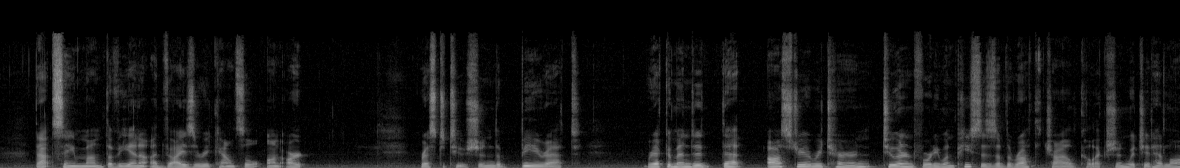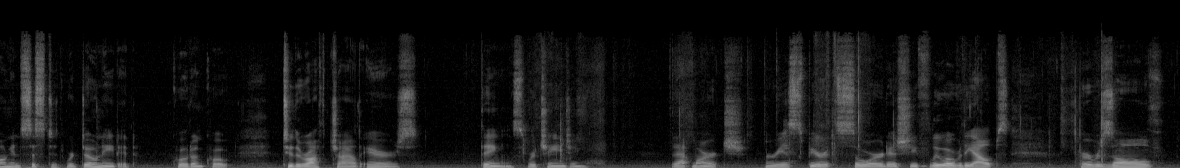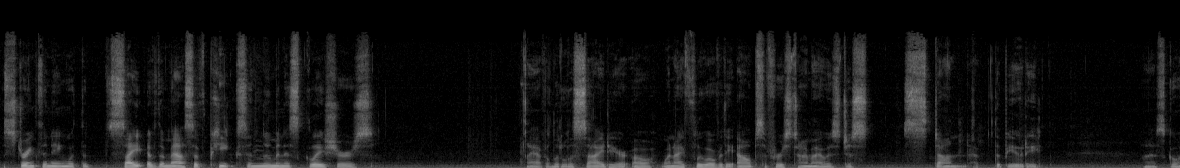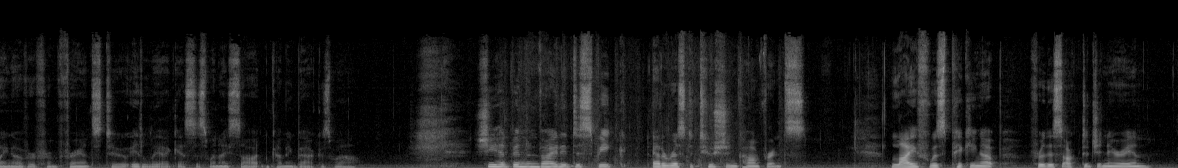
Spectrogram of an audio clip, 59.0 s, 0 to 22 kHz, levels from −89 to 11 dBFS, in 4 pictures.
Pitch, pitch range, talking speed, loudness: 150 Hz, 115-170 Hz, 125 wpm, -35 LUFS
